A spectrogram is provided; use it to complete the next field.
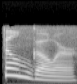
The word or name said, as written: filmgoer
